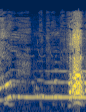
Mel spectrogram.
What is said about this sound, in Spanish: Ay, no, es seguro un perrito de la pradera. Y su estertor hambriento apuñalando esta oscuridad helada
